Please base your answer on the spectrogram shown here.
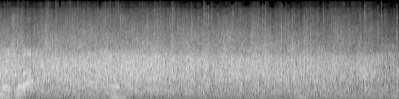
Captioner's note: applause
